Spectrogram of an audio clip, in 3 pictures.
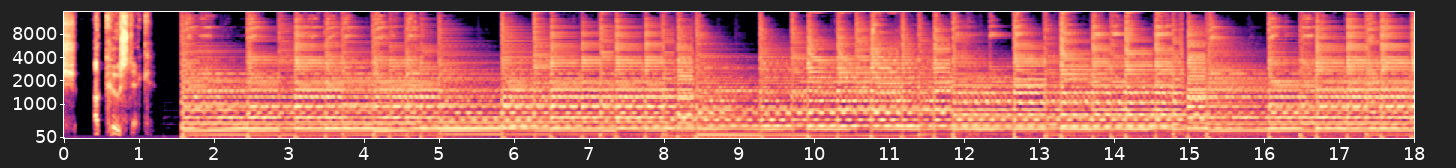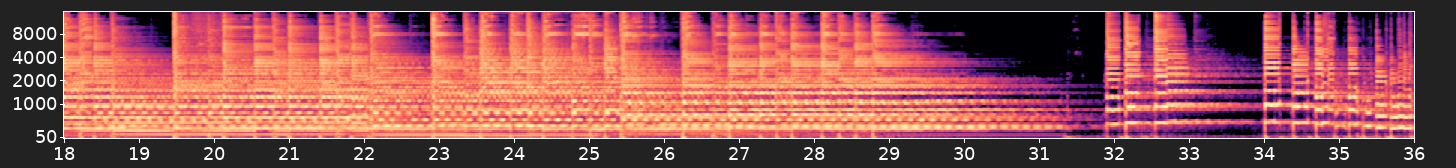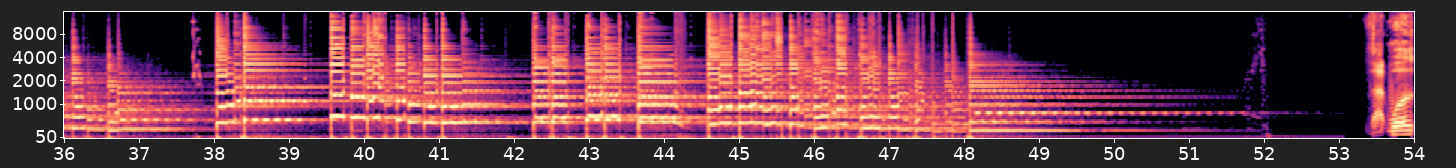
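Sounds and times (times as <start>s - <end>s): acoustic guitar with reverb: 0.0s - 54.0s.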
